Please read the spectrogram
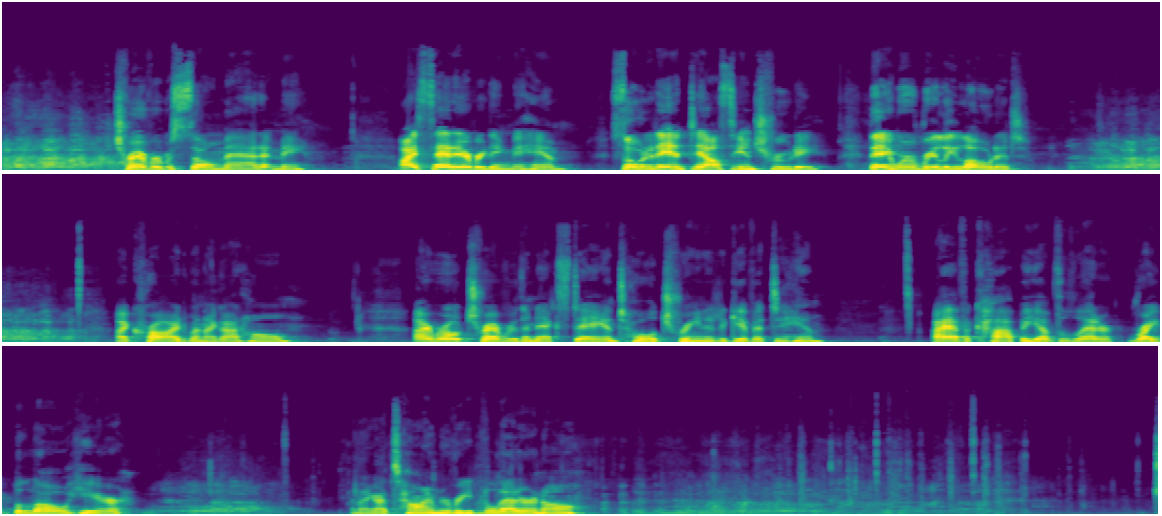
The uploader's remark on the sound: Recorded live at The Company House in Halifax, NS.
